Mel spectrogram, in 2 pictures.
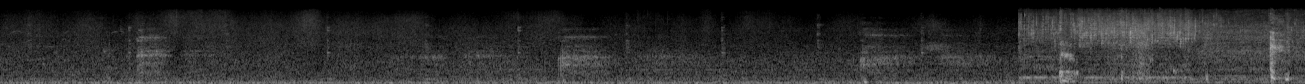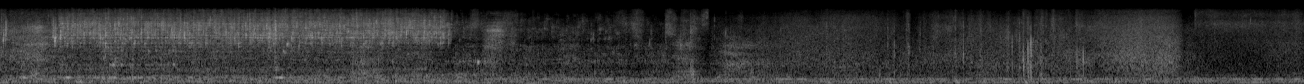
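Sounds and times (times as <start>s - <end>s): running water: 10.2s - 20.4s.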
